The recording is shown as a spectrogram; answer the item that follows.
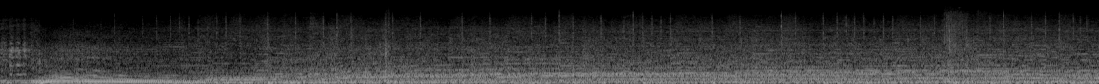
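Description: A Porsche's engine revs hard during a test drive in the video game GTA, climbing steadily in pitch and holding at a loud, sustained roar, close and continuous throughout.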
